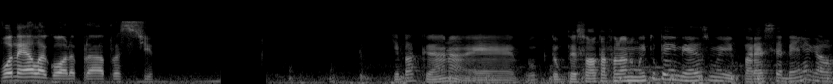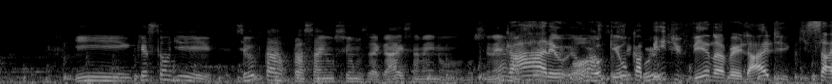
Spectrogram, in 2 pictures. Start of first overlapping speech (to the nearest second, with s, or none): 13 s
